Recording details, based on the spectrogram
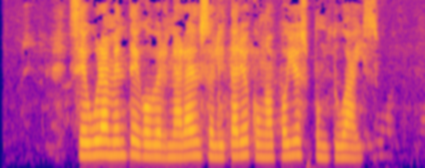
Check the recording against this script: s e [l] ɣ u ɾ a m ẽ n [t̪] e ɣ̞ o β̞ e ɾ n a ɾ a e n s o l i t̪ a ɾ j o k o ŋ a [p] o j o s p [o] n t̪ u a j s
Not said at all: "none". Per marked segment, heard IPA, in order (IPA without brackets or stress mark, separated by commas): none, t̪, p, u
